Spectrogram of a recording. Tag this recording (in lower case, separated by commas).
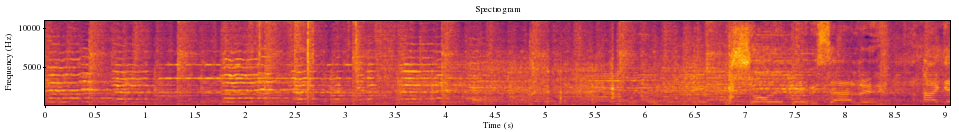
skateboard, music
